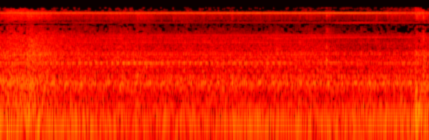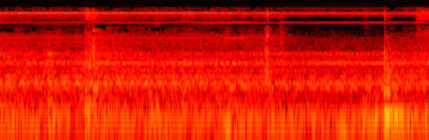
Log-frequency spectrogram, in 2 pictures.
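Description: A filling machine hums steadily.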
